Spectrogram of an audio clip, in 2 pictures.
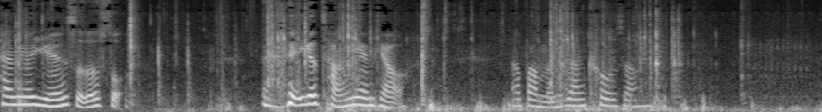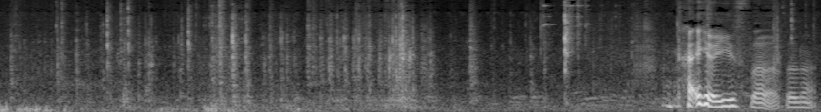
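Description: A metal chain rattles and clinks against a lock.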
